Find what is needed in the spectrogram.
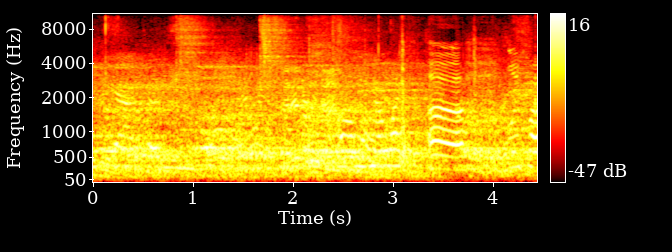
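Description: Overlapping chatter of many people echoing in a large hall, with one loud wavering voice calling out briefly near the end.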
